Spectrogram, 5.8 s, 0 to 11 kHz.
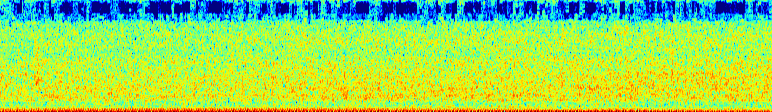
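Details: Hotwired NB Miata four-cylinder with 124,000 miles, first run: steady even idle swelling smoothly when revved, no knocks or misses; sounds healthy, judged worth saving.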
